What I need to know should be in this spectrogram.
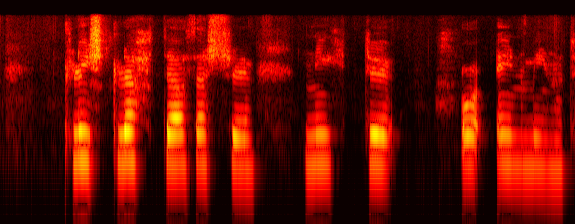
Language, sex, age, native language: Icelandic, female, 12, Icelandic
